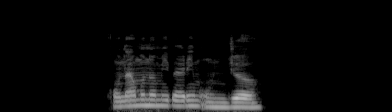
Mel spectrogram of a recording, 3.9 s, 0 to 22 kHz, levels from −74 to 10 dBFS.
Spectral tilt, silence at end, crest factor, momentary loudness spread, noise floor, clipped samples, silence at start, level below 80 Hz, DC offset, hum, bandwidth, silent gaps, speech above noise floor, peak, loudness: -8 dB/octave; 1.3 s; 18 dB; 9 LU; -86 dBFS; under 0.1%; 1.15 s; -64 dBFS; under 0.1%; none; 7.2 kHz; none; 63 dB; -10 dBFS; -25 LUFS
